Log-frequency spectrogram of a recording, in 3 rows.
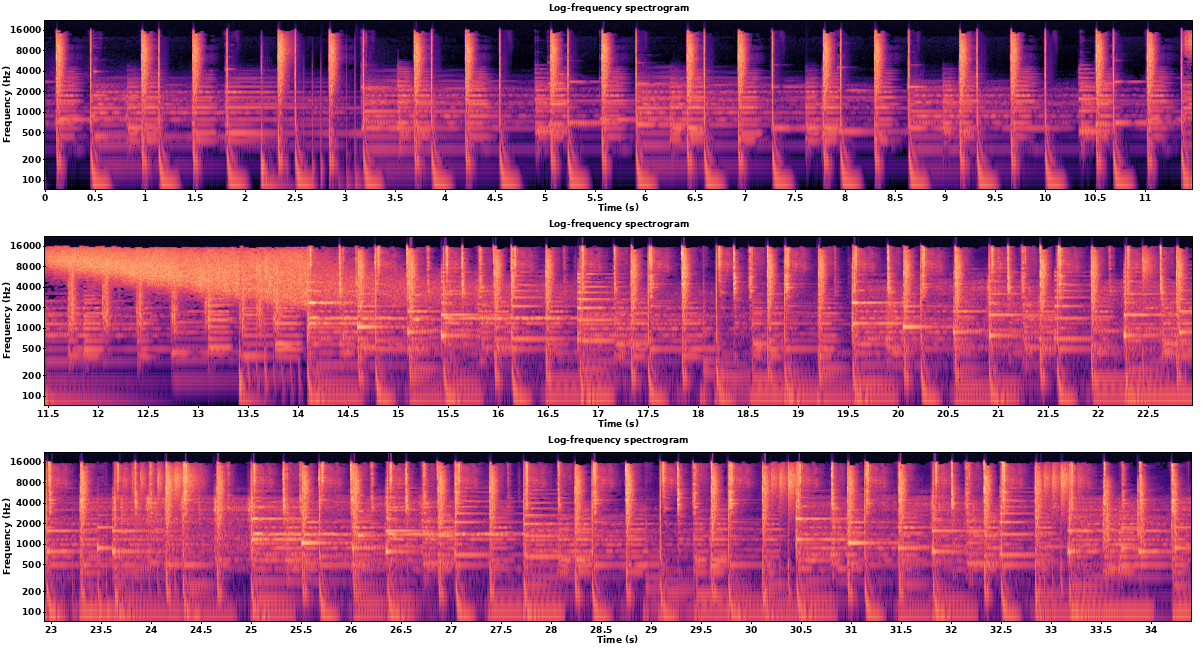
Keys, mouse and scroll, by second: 1.6 click, 2.0-2.7 scroll down 1, 2.7-3.5 scroll up 1, 3.6 scroll down 1, 4.5-5.2 scroll up 1, 7.5 click, 10.4 click, 10.9-11.3 scroll down 1, 11.3 click, 12.4-12.8 scroll up 1, 12.8-13.2 scroll down 1, 13.2-13.9 scroll up 1, 14.3-14.6 scroll up 1, 15.0 ctrl+click, 16.6 click, 17.0-17.9 scroll down 1, 17.9-18.3 scroll up 1, 18.3 click, 19.4 F4, 22.0 F9, 25.0 F9, 25.6 ctrl+o, 26.7-27.0 scroll down 1, 27.9 click, 29.7 click, 30.7 click, 32.5 click, 33.8 F4.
